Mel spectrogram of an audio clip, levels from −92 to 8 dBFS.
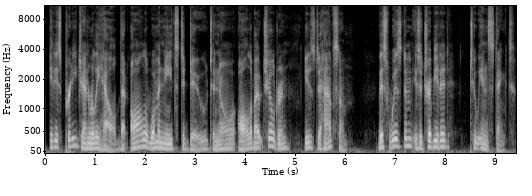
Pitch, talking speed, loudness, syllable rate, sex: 110 Hz, 170 wpm, -18 LUFS, 4.9 syllables/s, male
